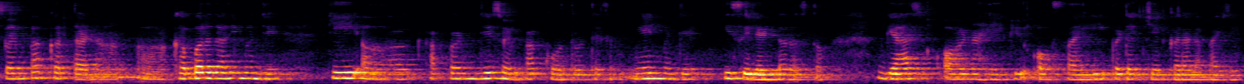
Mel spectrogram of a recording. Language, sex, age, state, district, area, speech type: Marathi, female, 30-45, Maharashtra, Akola, urban, spontaneous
